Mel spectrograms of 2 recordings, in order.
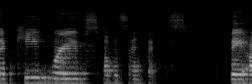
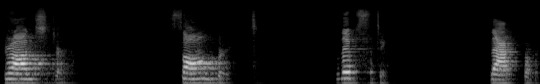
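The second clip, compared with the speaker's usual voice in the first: Drugstore, songbird, lipstick, blackboard, each first part hit louder; first-component stress; 8 dB louder than usual. Shown as a demonstration. Teacher modelling compound noun stress, first part stressed. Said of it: "primary stress is on the first component".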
